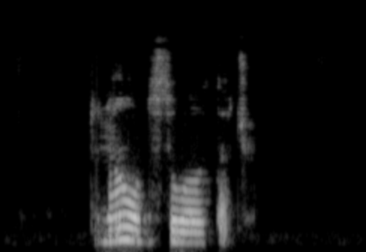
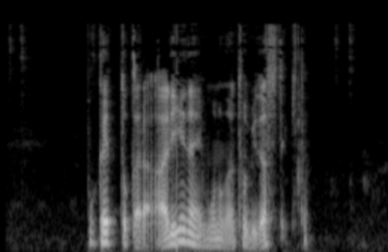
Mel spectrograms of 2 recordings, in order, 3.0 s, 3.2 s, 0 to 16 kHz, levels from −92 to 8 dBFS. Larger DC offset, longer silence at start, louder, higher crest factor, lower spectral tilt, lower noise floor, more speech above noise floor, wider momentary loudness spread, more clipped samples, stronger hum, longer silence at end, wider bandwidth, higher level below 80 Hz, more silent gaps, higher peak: neither; about the same, 0.85 s vs 0.75 s; about the same, -25 LUFS vs -25 LUFS; about the same, 18 dB vs 20 dB; about the same, -7 dB/octave vs -6.5 dB/octave; first, -87 dBFS vs -75 dBFS; first, 62 dB vs 50 dB; second, 14 LU vs 21 LU; neither; neither; first, 1 s vs 0.7 s; second, 7.8 kHz vs 11.5 kHz; second, -78 dBFS vs -54 dBFS; neither; second, -10 dBFS vs -6 dBFS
